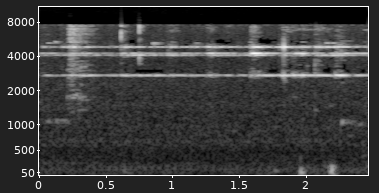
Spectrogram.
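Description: Metal chimes ringing: a few high, clear tones that hang on, with fresh strikes about a second and a half in.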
